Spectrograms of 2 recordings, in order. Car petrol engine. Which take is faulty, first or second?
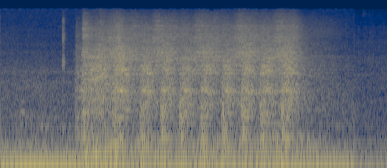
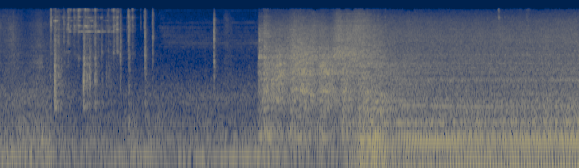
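first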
